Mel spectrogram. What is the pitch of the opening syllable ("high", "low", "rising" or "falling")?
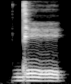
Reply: low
